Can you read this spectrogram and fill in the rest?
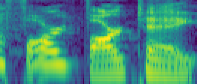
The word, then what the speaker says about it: forte: It's not my forte. It's not my my forte. How do you say that word? – Forte. – Forte. Oh, like a four. Like fart. Forte.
